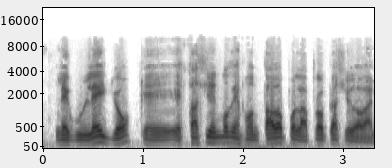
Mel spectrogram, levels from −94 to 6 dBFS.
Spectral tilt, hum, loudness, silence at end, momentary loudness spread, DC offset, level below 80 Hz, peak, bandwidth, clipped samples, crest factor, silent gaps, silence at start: -6 dB/octave; none; -20 LUFS; 0 s; 6 LU; under 0.1%; -56 dBFS; -6 dBFS; 10 kHz; under 0.1%; 16 dB; none; 0.15 s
